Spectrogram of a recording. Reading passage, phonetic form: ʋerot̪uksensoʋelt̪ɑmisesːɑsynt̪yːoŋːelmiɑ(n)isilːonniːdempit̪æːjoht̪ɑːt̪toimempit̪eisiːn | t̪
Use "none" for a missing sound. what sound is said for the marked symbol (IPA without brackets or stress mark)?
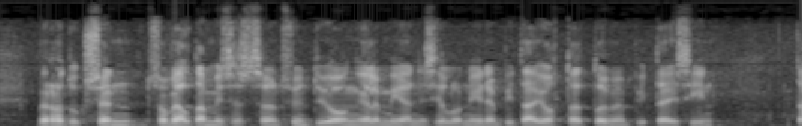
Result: n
